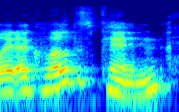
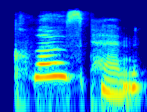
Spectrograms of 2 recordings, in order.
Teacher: Now, she was speaking very carefully. She actually pronounced the TH in clothespin.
